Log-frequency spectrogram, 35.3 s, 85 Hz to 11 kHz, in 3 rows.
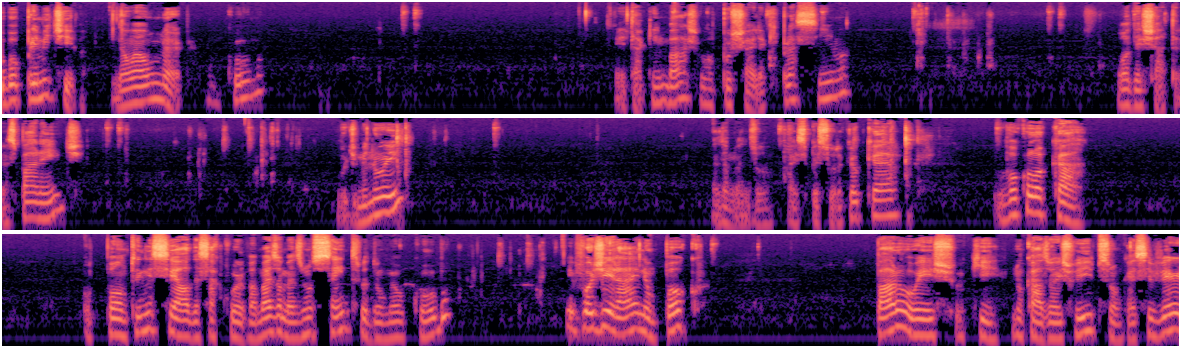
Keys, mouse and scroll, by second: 4.0 click, 5.5-6.0 scroll down 1, 6.7-9.4 drag, 9.4-9.7 scroll up 1, 10.1 typing, 10.4 click, 11.0-11.3 scroll up 1, 12.8 click, 13.3 scroll up 1, 13.3 typing, 14.0 alt+middle click, 14.5 scroll up 1, 15.7 r, 16.7-19.9 drag, 19.9 scroll up 1, 20.3 alt+middle click, 21.7-27.3 drag, 27.2 scroll up 1, 28.5 alt+middle click, 29.5 e, 30.6 click, 30.6-35.3 drag.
